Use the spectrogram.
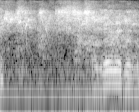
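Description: Brief chirping of sparrows over a constant outdoor background hum in the Konkan, with a short burst of voice toward the end.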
